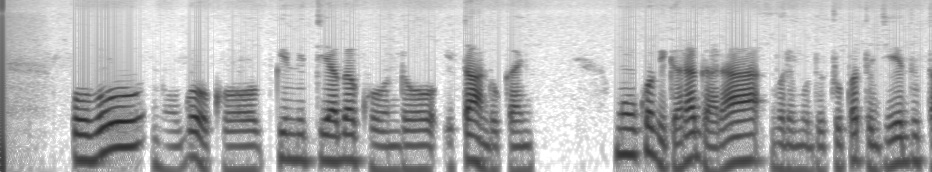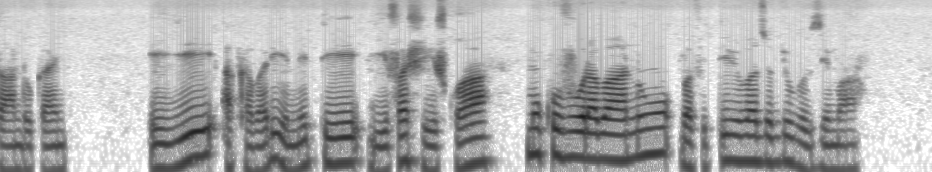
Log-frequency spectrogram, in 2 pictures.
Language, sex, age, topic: Kinyarwanda, male, 25-35, health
